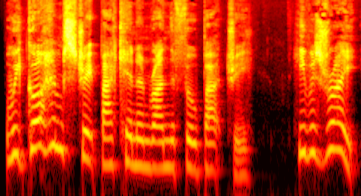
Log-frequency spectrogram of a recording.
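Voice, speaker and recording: An actress playing an earnest research scientist in a radio drama, speaking in a measured, clinical manner. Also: female voice, fairly high pitch, expressive. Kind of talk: audio drama acting.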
